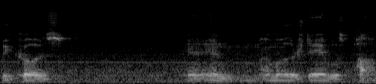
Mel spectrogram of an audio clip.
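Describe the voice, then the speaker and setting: Amid noticeable background noise and audible room echo, a man with a Kentucky accent speaks fairly slowly in a very deep, low voice. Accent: Kentucky Southern US. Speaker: interviewee recalling his life. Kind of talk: life story interview.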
